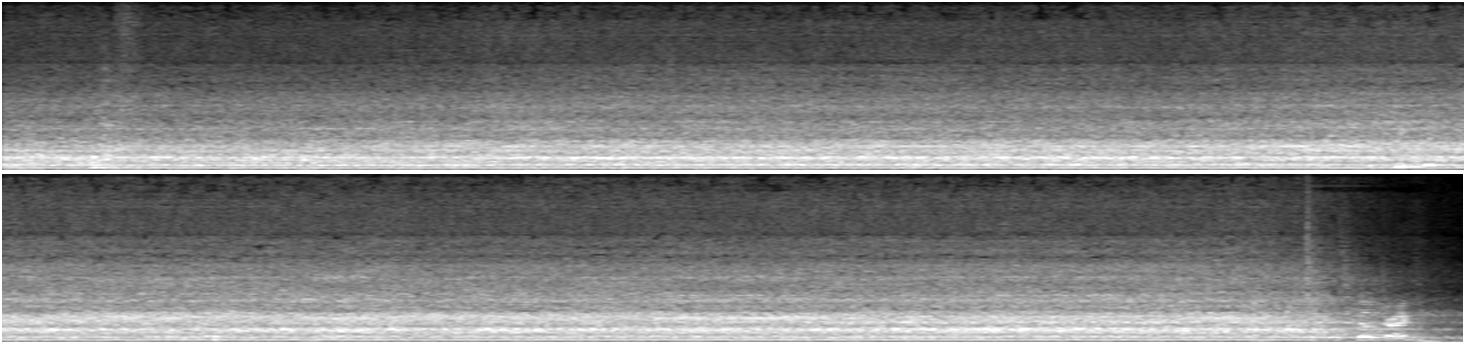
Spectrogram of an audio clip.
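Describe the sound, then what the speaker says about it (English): A hair dryer blows on fresh paint in one loud, steady whir held close for about seventeen seconds before it clicks off and winds down. "Let's hit it with the hairdryer real quick."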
